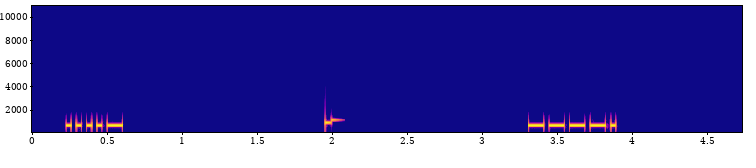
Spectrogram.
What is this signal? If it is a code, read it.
Morse code, heard as a keyed tone, about 36 wpm, 700 Hz. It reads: 4 9
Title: Numbers - 1-Digit 35wpm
